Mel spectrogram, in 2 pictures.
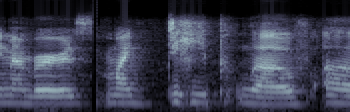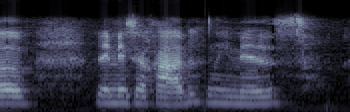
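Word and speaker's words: Les Misérables: Again, funny, I was just discussing with some family members my deep love of Les Miserables, Les Miserables, for those of you who don't actually know how to say it.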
